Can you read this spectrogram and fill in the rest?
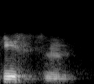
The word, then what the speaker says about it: اسم: وهمزته همزة وقف، الاسم الاسم، ما هو شيء الاسم الاسم، انما همزه الوصل ينطق بها اذا جاء في اول الكلام، اقول اسم اسم، انما عند الوصل همزه الوصل لا ينطق بها، همزه الوصل لا ينطق بها الا اذا بدانا بها.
